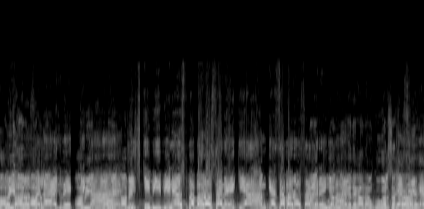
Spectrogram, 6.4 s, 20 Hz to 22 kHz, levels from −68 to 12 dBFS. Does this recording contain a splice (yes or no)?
yes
